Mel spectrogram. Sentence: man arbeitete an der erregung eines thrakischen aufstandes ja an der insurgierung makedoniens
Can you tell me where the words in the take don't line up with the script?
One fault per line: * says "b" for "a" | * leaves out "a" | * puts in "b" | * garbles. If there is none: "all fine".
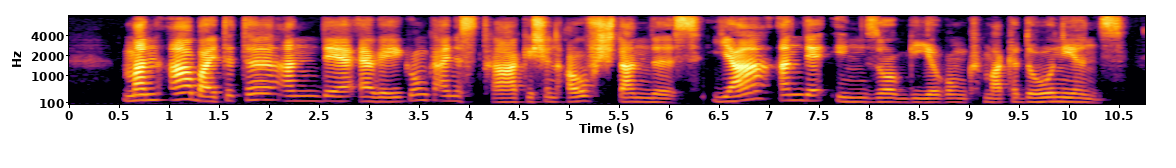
all fine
